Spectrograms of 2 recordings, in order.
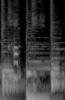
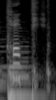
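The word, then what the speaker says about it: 커피: The Korean term for coffee is kopi. Again, it's kopi. It actually sounds like coffee itself. And this is pronounced as a two-syllable word. The first syllable is ko, and the second syllable is pi.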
